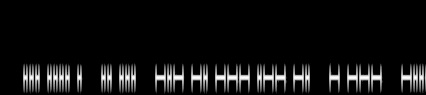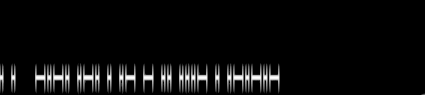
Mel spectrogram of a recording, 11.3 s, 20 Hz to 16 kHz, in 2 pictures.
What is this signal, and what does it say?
Morse code, heard as a keyed tone, about 30 wpm, 700 Hz. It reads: SHE IS KNOWN TO BE CREATIVE.
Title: Sentences from Top 1000 Words - Review Part 5 - 30wpm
